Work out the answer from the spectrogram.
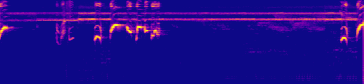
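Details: Red-whiskered bulbul singing a fighting-style song meant to provoke birds into competitive singing. A brief cluster of clear, upslurred and looping whistles is followed by a quiet gap, then two more whistled notes at the end.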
